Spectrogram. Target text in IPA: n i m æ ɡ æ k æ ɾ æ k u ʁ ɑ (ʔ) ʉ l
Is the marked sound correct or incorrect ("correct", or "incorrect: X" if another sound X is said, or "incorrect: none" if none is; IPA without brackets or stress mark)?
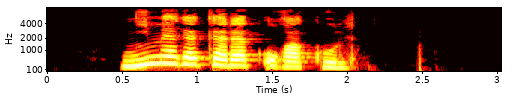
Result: incorrect: k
